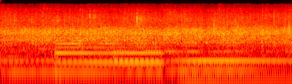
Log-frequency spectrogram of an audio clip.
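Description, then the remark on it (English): An audience claps in celebration as people come forward to be prayed over, a steady, dense wash of noise under sustained, held keyboard chords that shift partway through; no one speaks. “Just come, keep coming. Keep clapping.”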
